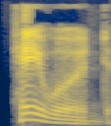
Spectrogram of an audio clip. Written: Haywood

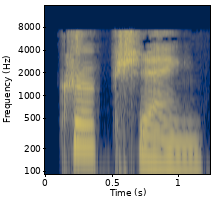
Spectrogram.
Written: cruikshank

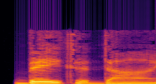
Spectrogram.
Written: betadine

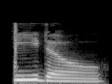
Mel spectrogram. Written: ido

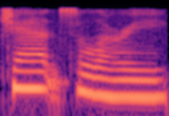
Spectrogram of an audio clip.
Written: chancellory

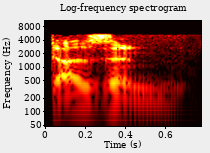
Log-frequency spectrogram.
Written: dozen

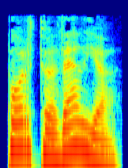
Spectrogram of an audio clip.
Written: Porto Velho

